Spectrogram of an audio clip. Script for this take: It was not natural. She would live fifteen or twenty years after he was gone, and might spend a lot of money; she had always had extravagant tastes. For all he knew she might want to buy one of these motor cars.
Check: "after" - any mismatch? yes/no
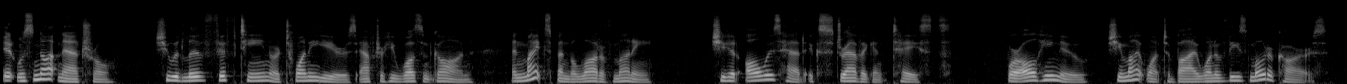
no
